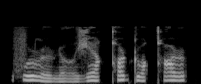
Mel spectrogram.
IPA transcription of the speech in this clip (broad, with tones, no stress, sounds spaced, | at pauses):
f u˧ ɭ ʏ˩ ɳ ɤ˩ ʒ ɛ˧ qʰ u˥ ʈ u˧ qʰ ə˞˥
